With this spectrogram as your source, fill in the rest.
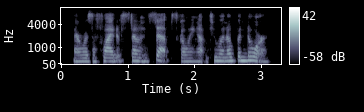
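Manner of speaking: ordinary delivery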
